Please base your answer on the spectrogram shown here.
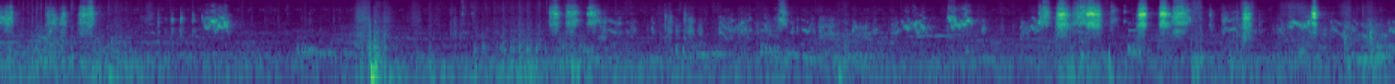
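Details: Parakeets chirping in irregular bursts of shrill, high squawky chips separated by quieter gaps, building to a dense cluster of loud piercing notes near the end.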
